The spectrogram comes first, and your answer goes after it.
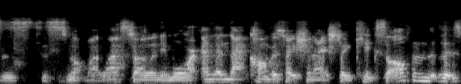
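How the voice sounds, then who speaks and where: An Australian accent at a moderate pace. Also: man. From Australia, Sydney. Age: 30s. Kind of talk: casual interview. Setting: livestream video call.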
